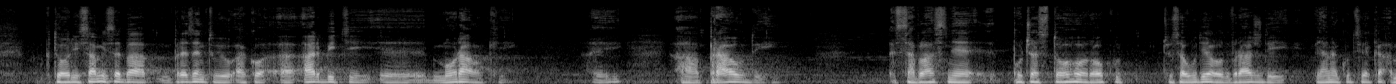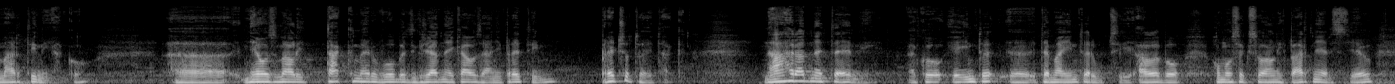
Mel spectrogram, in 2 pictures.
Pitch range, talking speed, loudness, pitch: 95-115 Hz, 105 wpm, -21 LUFS, 105 Hz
